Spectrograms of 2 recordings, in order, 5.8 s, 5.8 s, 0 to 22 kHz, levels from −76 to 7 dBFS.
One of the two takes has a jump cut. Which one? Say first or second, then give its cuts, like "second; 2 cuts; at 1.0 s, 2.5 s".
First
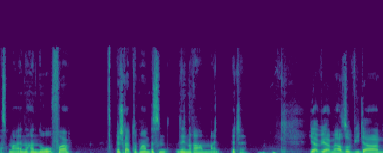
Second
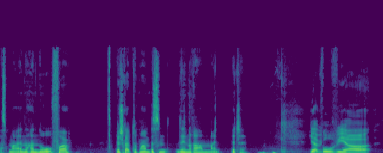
second; 1 cut; at 4.8 s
